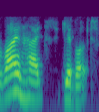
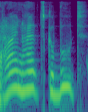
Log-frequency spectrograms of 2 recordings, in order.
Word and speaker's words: Reinheitsgebot: Another reason says it was to simply keep the citizenry happy and the rabble from uh, revolting was the development of the Reinheitsgebot, which I hope I pronounced correctly. I never know if I do. Sounds great. – Yeah, yeah. Reinheitsgebot.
